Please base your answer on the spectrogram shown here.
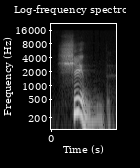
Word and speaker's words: kind: Eller KI, kind, kind.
